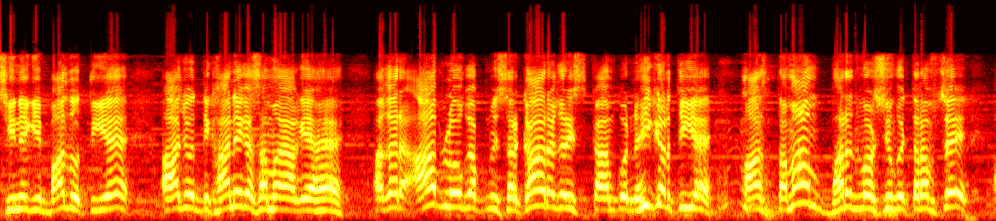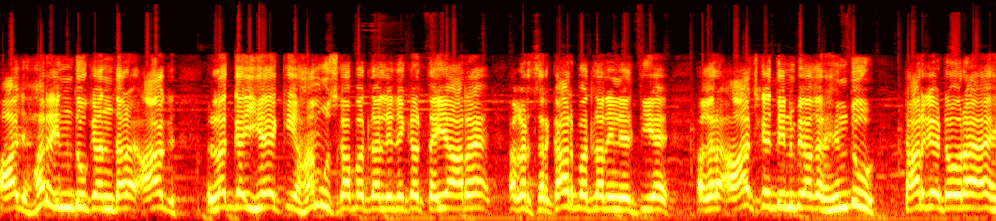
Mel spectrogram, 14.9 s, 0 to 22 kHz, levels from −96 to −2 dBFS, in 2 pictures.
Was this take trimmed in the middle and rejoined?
no; 0 cuts

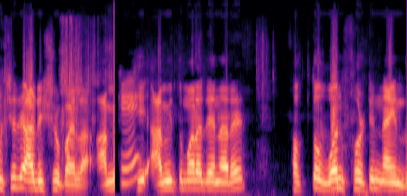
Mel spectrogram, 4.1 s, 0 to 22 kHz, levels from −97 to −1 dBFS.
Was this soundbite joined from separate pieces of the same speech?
yes; 1 cut; at 1.1 s

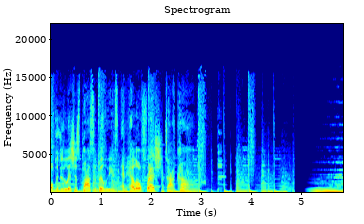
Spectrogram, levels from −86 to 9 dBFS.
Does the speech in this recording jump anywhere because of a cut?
yes; 1 cut; at 4.9 s

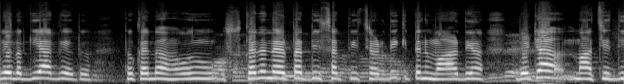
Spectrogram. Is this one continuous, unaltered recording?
yes; 0 cuts

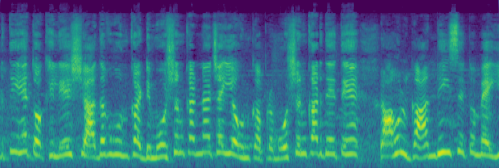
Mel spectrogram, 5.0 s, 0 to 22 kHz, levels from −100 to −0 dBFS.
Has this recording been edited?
yes; 1 cut; at 3.7 s

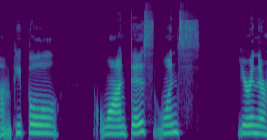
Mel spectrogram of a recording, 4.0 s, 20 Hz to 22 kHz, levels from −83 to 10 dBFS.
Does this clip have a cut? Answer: no; 0 cuts

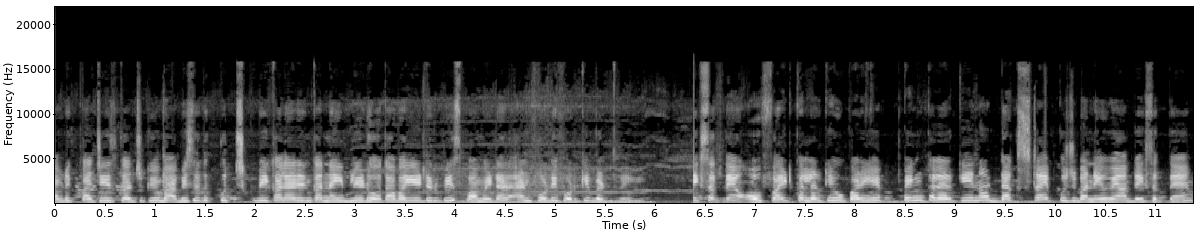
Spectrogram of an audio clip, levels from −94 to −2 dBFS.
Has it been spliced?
no; 0 cuts

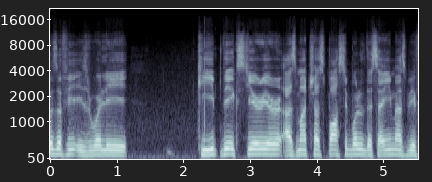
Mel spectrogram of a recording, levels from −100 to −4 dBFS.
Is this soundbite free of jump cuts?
yes; 0 cuts

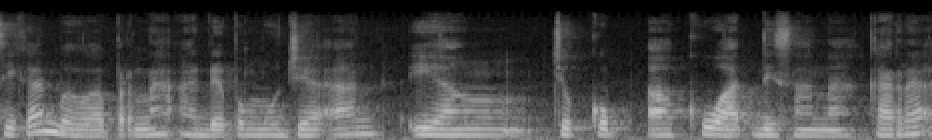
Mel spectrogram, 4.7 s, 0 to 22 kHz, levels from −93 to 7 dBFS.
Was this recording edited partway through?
yes; 2 cuts; at 1.9 s, 2.9 s

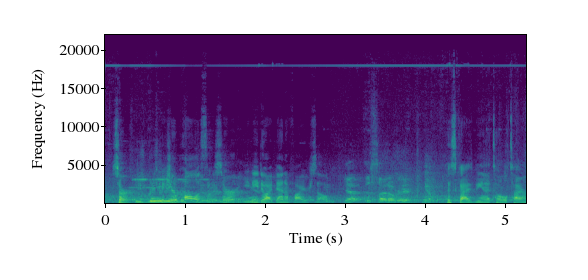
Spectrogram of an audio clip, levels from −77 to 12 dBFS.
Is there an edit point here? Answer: no; 0 cuts

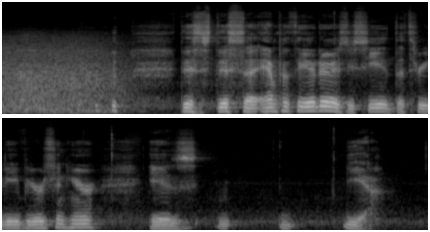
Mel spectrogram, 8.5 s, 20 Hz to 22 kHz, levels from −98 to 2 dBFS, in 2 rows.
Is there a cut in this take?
yes; 1 cut; at 1.0 s

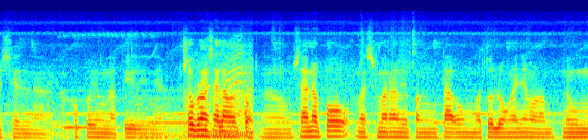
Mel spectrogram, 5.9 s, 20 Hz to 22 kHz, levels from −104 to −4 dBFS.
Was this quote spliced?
yes; 2 cuts; at 1.8 s, 2.7 s

